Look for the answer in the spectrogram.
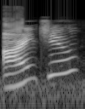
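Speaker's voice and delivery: "Aren't you" swung high and loud; loud, unsure rising "Aren't you"; rising intonation. Shown as a demonstration. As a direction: exaggerate the upward jump on "you". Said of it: "I am raising the intonation".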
